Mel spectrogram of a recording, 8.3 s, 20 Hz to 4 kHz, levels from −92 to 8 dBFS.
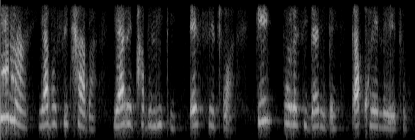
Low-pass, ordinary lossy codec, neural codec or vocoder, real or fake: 3.6 kHz; none; none; real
